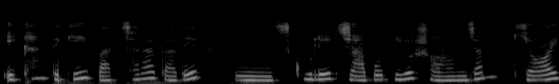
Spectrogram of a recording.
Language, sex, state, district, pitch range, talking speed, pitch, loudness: Bengali, female, West Bengal, Jalpaiguri, 195-260 Hz, 105 wpm, 230 Hz, -41 LUFS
